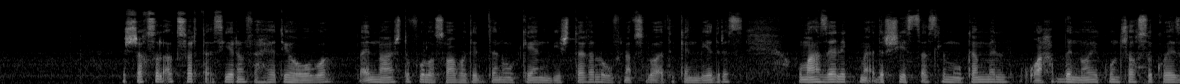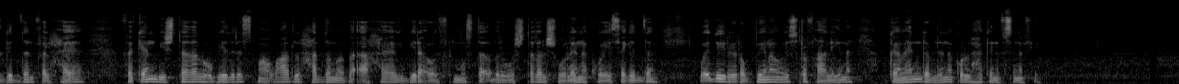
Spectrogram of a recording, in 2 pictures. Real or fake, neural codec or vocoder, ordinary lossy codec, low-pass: fake; vocoder, 44.1 kHz, 128 mel bands, Pupu-Vocoder; MP3, 64 kbps; 14.4 kHz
